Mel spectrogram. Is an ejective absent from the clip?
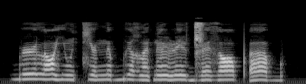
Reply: no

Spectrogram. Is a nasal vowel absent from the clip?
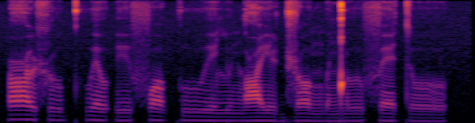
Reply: yes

